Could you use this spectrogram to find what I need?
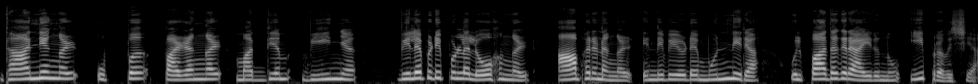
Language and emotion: Malayalam, neutral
